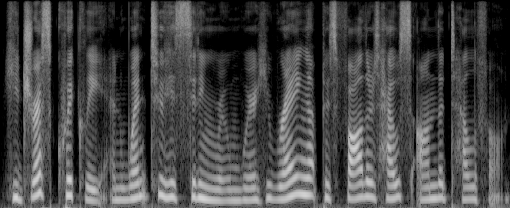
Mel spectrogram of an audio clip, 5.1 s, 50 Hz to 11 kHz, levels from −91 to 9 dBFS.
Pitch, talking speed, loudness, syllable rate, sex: 205 Hz, 225 wpm, -17 LUFS, 5.6 syllables/s, female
